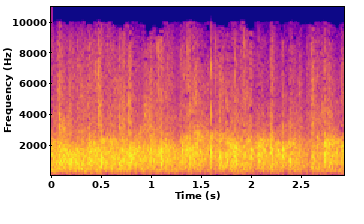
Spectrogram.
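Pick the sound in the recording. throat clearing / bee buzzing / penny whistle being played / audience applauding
audience applauding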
